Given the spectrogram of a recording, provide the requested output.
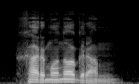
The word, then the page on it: schema: /ˈɧeːma/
